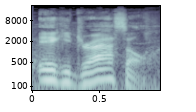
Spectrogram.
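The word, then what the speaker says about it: Yggdrasil: superhero stuff so i don't know how to pronounce it oh night wolves oh it's iggy drassel okay cool got it yeah that's like his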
